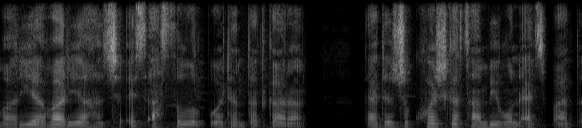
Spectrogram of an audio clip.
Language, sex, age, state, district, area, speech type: Kashmiri, female, 45-60, Jammu and Kashmir, Ganderbal, rural, spontaneous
